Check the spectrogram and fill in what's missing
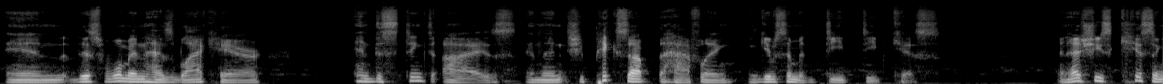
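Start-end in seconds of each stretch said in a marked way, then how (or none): none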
